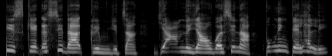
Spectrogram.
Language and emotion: Manipuri, happy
